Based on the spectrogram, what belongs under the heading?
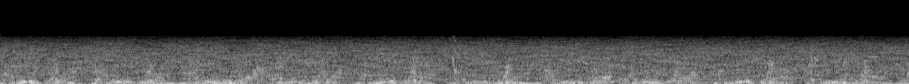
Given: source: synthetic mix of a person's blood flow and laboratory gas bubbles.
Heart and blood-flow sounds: Doppler ultrasound of blood flow; precordium
0.94-1.07 s: bubbles
2.50-2.65 s: bubbles
3.99-4.33 s: bubbles
4.52-4.60 s: bubbles
8.04-8.21 s: bubbles
From the record:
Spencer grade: 2 (many but less than half of the cardiac periods contain bubble signals, singularly or in groups); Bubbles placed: anywhere in the cardiac cycle

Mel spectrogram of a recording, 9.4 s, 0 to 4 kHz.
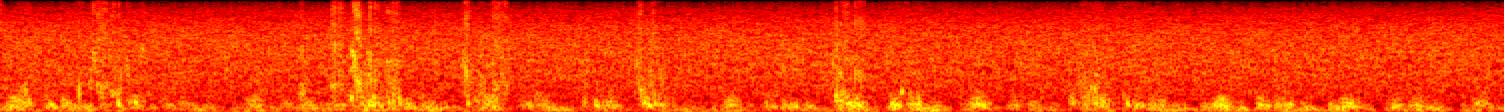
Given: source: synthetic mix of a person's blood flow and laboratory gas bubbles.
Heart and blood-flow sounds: Doppler ultrasound of blood flow; precordium
0.00-0.04 s: bubbles
0.10-0.25 s: bubbles
0.47-0.96 s: bubbles
1.85-1.95 s: bubbles
2.05-2.54 s: bubbles
2.88-3.19 s: bubbles
3.33-3.39 s: bubbles
3.63-3.79 s: bubbles
3.96-4.16 s: bubbles
5.18-5.41 s: bubbles
5.59-5.81 s: bubbles
6.67-7.11 s: bubbles
From the record:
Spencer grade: 2 (many but less than half of the cardiac periods contain bubble signals, singularly or in groups); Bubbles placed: anywhere in the cardiac cycle

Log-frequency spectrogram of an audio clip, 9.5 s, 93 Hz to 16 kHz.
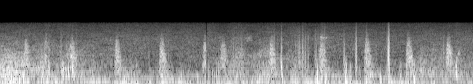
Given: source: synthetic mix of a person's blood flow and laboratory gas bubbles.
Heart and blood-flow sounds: Doppler ultrasound of blood flow; subclavian vein
0.88-1.02 s: bubbles
1.29-1.57 s: bubbles
5.60-5.68 s: bubbles
9.09-9.23 s: bubbles
From the record:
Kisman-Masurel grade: 122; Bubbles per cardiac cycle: 1 to 2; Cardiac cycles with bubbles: 10 to 50%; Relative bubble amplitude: moderate (0.250 to 0.450); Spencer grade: 2 (many but less than half of the cardiac periods contain bubble signals, singularly or in groups); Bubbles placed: anywhere in the cardiac cycle

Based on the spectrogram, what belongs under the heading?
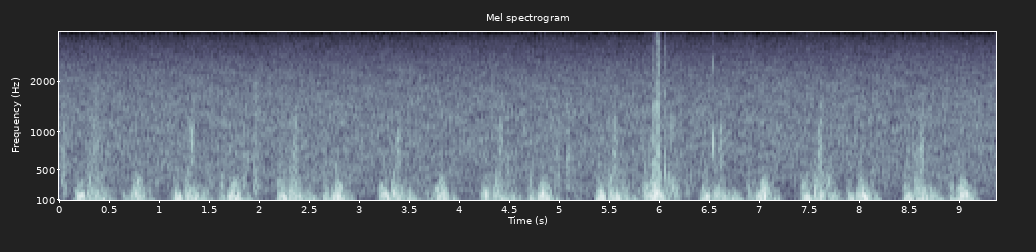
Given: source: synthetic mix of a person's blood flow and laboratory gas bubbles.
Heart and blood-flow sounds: Doppler ultrasound of blood flow; precordium
5.82-6.34 s: bubbles
6.50-6.58 s: bubbles
From the record:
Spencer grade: 1 (occasional bubble signal discernible with the cardiac motion signal, with majority of cardiac periods free of bubbles); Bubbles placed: anywhere in the cardiac cycle

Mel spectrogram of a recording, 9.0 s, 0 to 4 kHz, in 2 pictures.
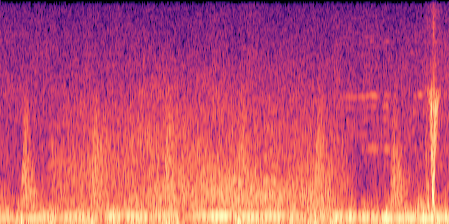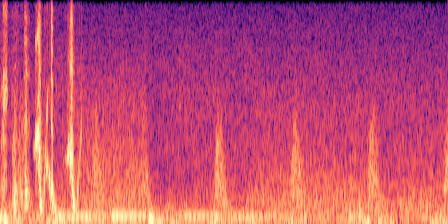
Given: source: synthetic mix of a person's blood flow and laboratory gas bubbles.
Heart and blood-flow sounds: Doppler ultrasound of blood flow; subclavian vein
4.25-4.41 s: bubbles
4.49-4.79 s: bubbles
4.82-5.08 s: bubbles
5.13-5.30 s: bubbles
From the record:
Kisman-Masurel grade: 213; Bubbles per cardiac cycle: several, 3 to 8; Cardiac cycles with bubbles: 1 to 10%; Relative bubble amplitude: loud (0.450 to 0.775); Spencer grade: 1 (occasional bubble signal discernible with the cardiac motion signal, with majority of cardiac periods free of bubbles); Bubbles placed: anywhere in the cardiac cycle

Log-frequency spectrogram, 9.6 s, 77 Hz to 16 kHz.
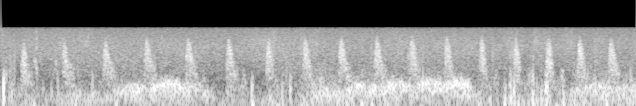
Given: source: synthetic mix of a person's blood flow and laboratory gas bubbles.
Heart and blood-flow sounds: Doppler ultrasound of blood flow; subclavian vein
0.06-0.12 s: bubbles
0.48-0.63 s: bubbles
0.76-0.97 s: bubbles
1.08-1.12 s: bubbles
6.09-6.61 s: bubbles
From the record:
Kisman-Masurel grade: 221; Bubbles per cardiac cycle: several, 3 to 8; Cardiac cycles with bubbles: 10 to 50%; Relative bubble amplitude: barely perceptible (0.100 to 0.250); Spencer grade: 2 (many but less than half of the cardiac periods contain bubble signals, singularly or in groups); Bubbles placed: anywhere in the cardiac cycle

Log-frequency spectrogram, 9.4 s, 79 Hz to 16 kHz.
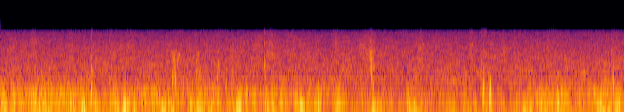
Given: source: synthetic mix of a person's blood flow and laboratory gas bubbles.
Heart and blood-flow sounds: Doppler ultrasound of blood flow; subclavian vein
1.34-1.42 s: bubbles
2.55-3.02 s: bubbles
3.25-3.30 s: bubbles
3.37-3.41 s: bubbles
3.94-4.01 s: bubbles
5.52-5.62 s: bubbles
7.19-7.30 s: bubbles
9.16-9.23 s: bubbles
From the record:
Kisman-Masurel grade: 121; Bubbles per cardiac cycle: 1 to 2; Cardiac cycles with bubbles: 10 to 50%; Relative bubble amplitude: barely perceptible (0.100 to 0.250); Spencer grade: 2 (many but less than half of the cardiac periods contain bubble signals, singularly or in groups); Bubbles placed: anywhere in the cardiac cycle

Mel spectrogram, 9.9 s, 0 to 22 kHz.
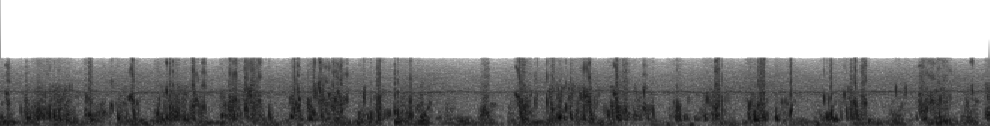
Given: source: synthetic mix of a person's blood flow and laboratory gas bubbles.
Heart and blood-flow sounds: Doppler ultrasound of blood flow; precordium
0.01-0.15 s: bubbles
0.18-0.80 s: bubbles
0.83-1.42 s: bubbles
1.53-2.09 s: bubbles
2.19-2.76 s: bubbles
2.88-3.50 s: bubbles
3.57-4.21 s: bubbles
4.79-4.92 s: bubbles
5.12-5.38 s: bubbles
5.44-6.57 s: bubbles
6.67-7.29 s: bubbles
7.45-7.96 s: bubbles
8.21-8.71 s: bubbles
8.94-9.10 s: bubbles
9.13-9.53 s: bubbles
9.70-9.77 s: bubbles
9.83-9.91 s: bubbles
From the record:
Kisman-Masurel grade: 343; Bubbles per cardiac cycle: rolling drumbeat, 9 or more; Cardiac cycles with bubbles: 100%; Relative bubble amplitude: loud (0.450 to 0.775); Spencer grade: 3 (all of the cardiac periods contain showers or single bubble signals, but not dominating or overriding the cardiac motion signals); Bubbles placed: anywhere in the cardiac cycle

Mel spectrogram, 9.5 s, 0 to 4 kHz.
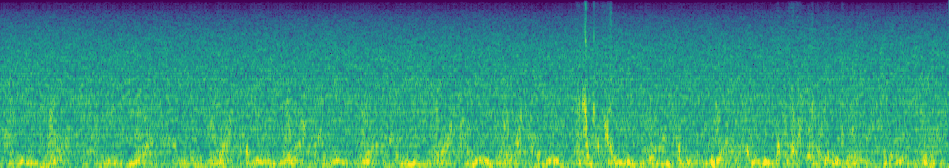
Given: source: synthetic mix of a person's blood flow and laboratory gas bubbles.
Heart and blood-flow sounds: Doppler ultrasound of blood flow; precordium
5.75-6.18 s: bubbles
7.75-7.85 s: bubbles
7.88-8.33 s: bubbles
8.41-8.46 s: bubbles
From the record:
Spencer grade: 1 (occasional bubble signal discernible with the cardiac motion signal, with majority of cardiac periods free of bubbles); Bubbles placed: anywhere in the cardiac cycle

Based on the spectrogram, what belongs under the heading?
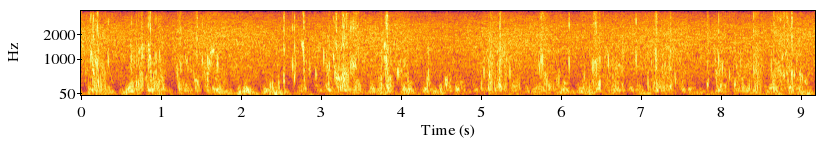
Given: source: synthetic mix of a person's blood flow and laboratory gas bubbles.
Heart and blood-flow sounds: Doppler ultrasound of blood flow; precordium
0.00-0.40 s: bubbles
0.59-1.07 s: bubbles
1.16-1.84 s: bubbles
2.33-2.72 s: bubbles
2.75-2.98 s: bubbles
3.01-3.57 s: bubbles
3.73-4.15 s: bubbles
4.31-4.41 s: bubbles
4.46-4.78 s: bubbles
4.98-5.52 s: bubbles
5.69-6.01 s: bubbles
6.08-6.14 s: bubbles
6.25-6.82 s: bubbles
6.90-7.00 s: bubbles
7.05-7.58 s: bubbles
7.81-8.54 s: bubbles
8.58-9.10 s: bubbles
From the record:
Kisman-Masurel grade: 343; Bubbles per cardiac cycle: rolling drumbeat, 9 or more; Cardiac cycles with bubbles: 100%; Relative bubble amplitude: loud (0.450 to 0.775); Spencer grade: 3 (all of the cardiac periods contain showers or single bubble signals, but not dominating or overriding the cardiac motion signals); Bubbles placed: anywhere in the cardiac cycle

